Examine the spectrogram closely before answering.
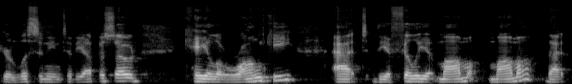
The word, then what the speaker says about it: Cayla Ronke: Cayla Ronke.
